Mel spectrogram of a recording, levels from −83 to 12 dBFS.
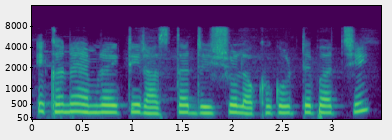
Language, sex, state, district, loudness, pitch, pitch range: Bengali, female, West Bengal, Alipurduar, -13 LUFS, 225 Hz, 210-240 Hz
